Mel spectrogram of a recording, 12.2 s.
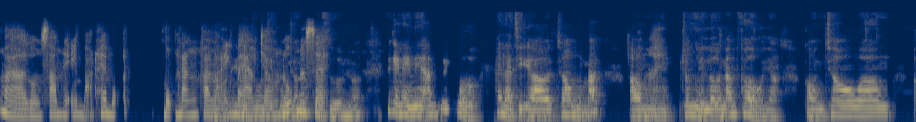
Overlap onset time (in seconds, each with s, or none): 2.8 s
